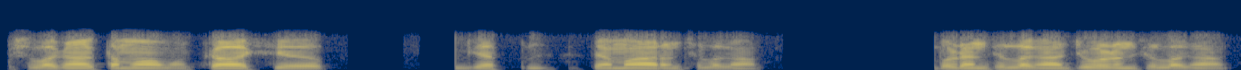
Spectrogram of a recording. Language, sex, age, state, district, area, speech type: Kashmiri, male, 30-45, Jammu and Kashmir, Ganderbal, rural, conversation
